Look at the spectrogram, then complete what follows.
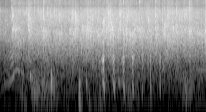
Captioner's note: applause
